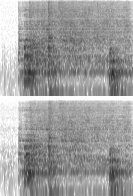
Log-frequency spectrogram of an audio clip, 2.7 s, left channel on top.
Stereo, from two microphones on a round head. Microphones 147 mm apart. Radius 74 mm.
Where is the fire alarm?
I don't hear a fire alarm.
